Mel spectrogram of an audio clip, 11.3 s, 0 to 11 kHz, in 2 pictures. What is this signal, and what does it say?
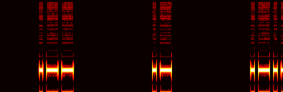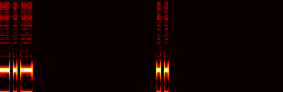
Morse code, heard as a keyed tone, about 16 wpm, spaced as for 5 wpm, 800 Hz. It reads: WA. I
